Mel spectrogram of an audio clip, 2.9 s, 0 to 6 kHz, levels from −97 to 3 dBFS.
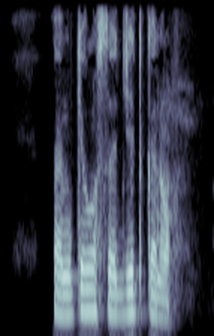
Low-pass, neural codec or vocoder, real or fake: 5.4 kHz; none; real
